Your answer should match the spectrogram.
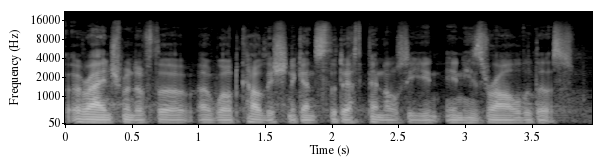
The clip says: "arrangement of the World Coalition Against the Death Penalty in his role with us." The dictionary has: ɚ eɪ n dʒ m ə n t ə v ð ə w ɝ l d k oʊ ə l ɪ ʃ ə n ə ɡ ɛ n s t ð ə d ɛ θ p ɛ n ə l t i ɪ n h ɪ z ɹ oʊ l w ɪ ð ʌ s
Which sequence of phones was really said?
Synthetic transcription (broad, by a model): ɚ eɪ n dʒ m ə n t ə v ð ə w ɝ l d k oʊ ə l ɪ ʃ ə n ə ɡ ɛ n s t ð ə d ɛ θ p ɛ n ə l t i ɪ n ɪ z ɹ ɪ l w ɪ ð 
